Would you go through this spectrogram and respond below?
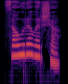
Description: ♪ saura varṣa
